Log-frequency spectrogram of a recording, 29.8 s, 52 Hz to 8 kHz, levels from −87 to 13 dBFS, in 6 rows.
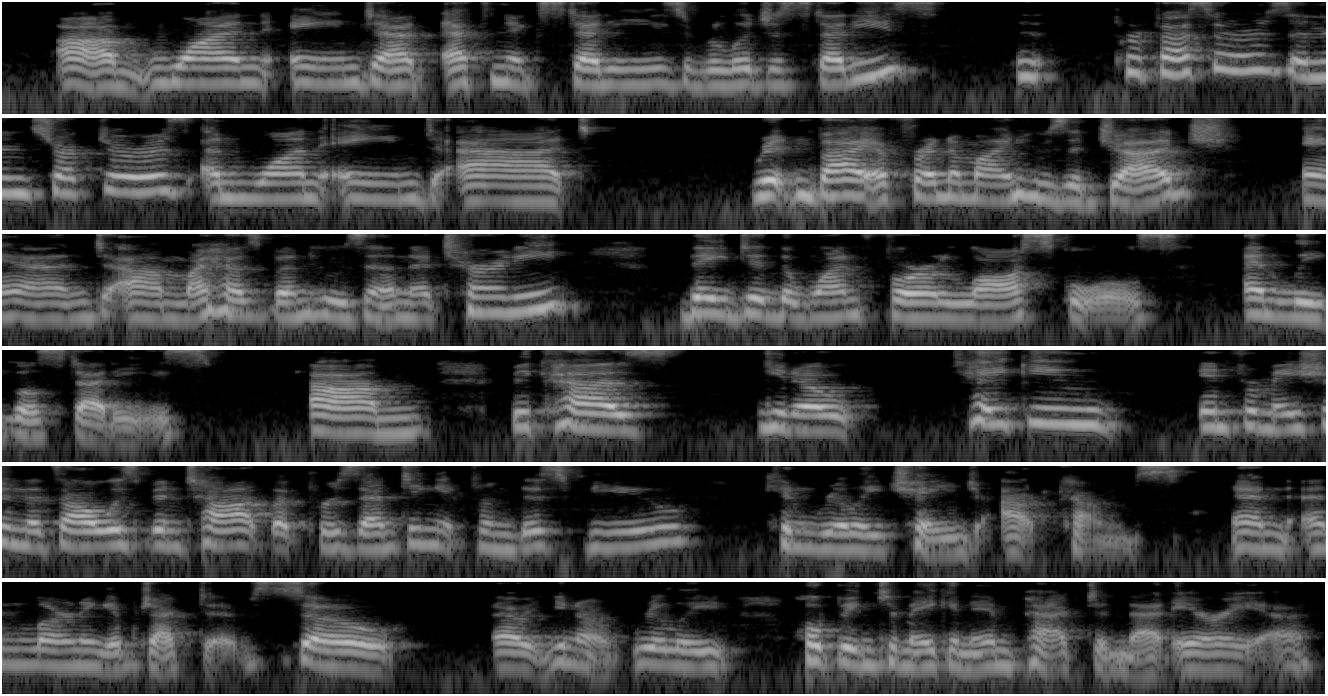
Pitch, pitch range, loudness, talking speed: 215 Hz, 195-255 Hz, -27 LUFS, 155 wpm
